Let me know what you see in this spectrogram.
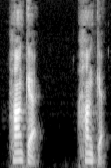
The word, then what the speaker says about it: Haneke: Haneke.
